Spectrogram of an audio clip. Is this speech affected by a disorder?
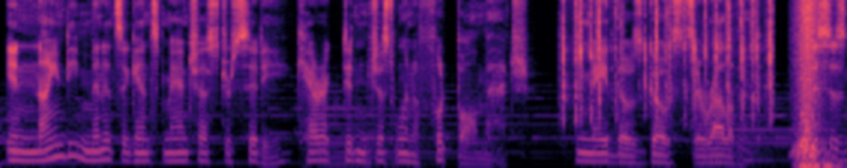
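No.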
